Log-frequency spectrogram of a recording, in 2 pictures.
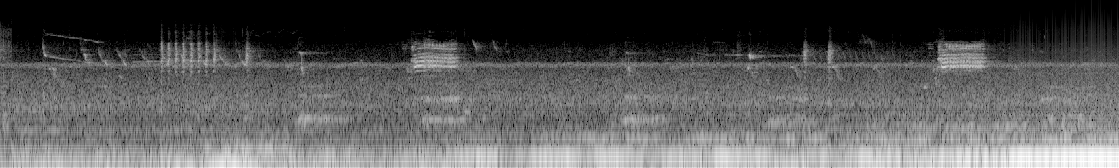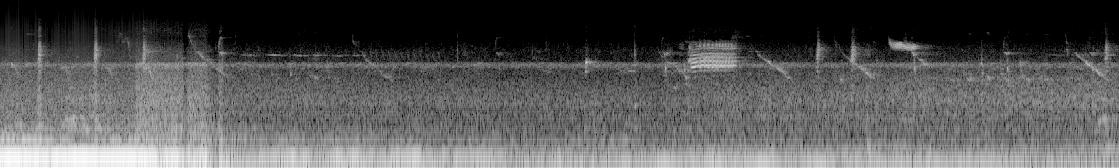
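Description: A bird calling in short chirping bursts, about four times a few seconds apart, over a low steady rumble that swells for a few seconds midway.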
